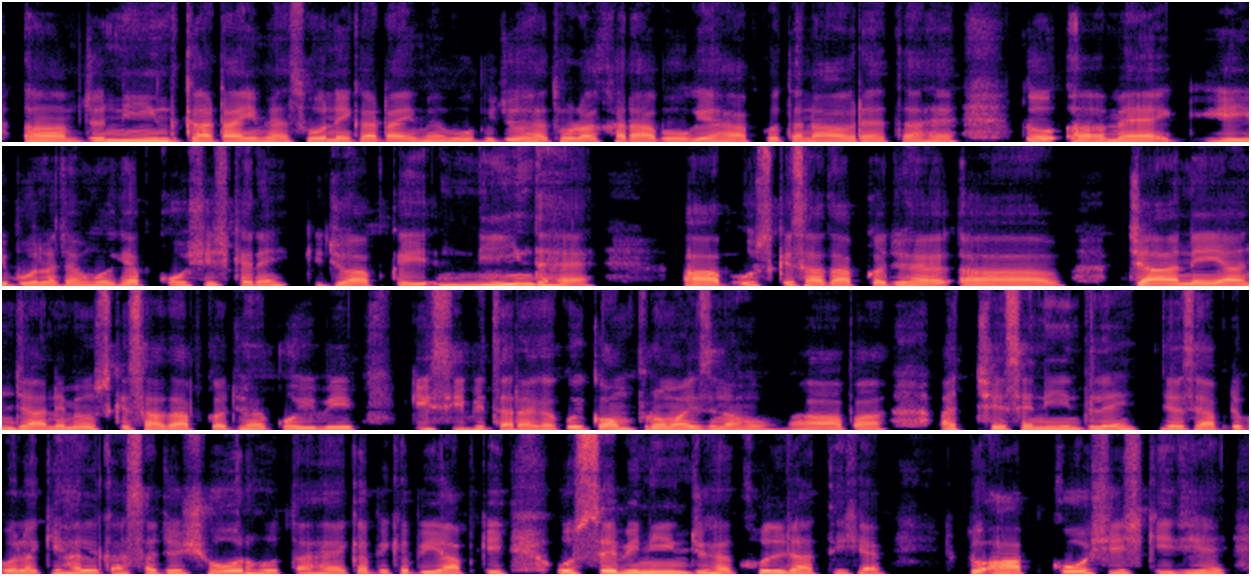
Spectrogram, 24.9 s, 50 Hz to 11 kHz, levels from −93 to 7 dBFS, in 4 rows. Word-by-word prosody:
जो 140 0 +1
नींद 160 +4 +3
का 160 -3 +3
टाइम 145 0 +1
है 155 - -1
सोने 145 -2 -1
का 145 0 0
टाइम 140 +1 -1
है 175 - -2
वो 175 -3 -2
भी 155 - -4
जो 150 0 0
है 145 - 0
थोड़ा 145 0 +1
ख़राब 130 -2 0
हो 130 -1 0
गया 130 0 0
है 130 - 0
आपको 130 +2 -4
तनाव 125 -1 -1
रहता 125 0 -3
है। 125 - -2 0.4
तो 160 -1 +1
अ, 140 -2 0
मैं 150 +2 +2
इक - - -7
यही 150 0 +1
बोलना 145 -1 +1
चाहूँगा 140 +2 0
कि 165 - -1
आप 165 - +2
कोशिश 145 +2 -3
करें 150 +4 0
कि 145 - -12
जो 140 -3 +1
आपकी 140 +2 -1 0.2
नींद 200 - +4
है 125 -1 +1 0.5
आप 135 0 +4
उसके 150 +1 -3
साथ 140 -1 +1
आपका 135 +2 0
जो 135 0 -1
है 145 0 +3
अ, 125 -2 +2 0.4
जाने 150 0 +5
या 150 -1 +5
अनजाने 140 0 +1
में 165 +2 0
उसके 170 +1 -3
साथ 160 -1 0
आपका 150 +1 0
जो 155 - -1
है - - +1
कोई 150 -1 0
भी 160 +2 +1 0.3
किसी 165 +2 -4
भी 175 +1 -4
तरह 145 -1 0
का 155 - 0
कोई 175 +3 -1
कंप्रोमाइज़ 155 -4 +2
ना 125 - +1
हो। 115 -1 -3 0.2
आप 125 +1 0 0.4
अच्छे 145 +3 -1
से 155 +2 0
नींद 135 -2 0
लें 150 +7 +2 0.2
जैसे 135 -1 0
आपने 135 +1 -1
बोला 130 -1 +1
कि 140 - -4
हल्का-सा 135 +4 -1
जो 135 - +1
शोर 175 +4 +2
होता 135 0 -2
है 125 - 0
कभी-कभी 130 +1 -1
आपकी 140 +2 -5 0.3
उससे 180 +1 +4
भी 170 0 +4
नींद 155 -2 +4
जो 140 0 0
है 160 +2 +2
ख़ुल 170 -2 +3
जाती 125 -4 -1
है। - - +1 0.5
तो - - +4
आप 140 -1 +5
कोशिश 160 +5 0
कीजिए 135 +1 -2
145 Hz, 220 wpm, -21 LUFS, 135-155 Hz, 0.5 s, जाने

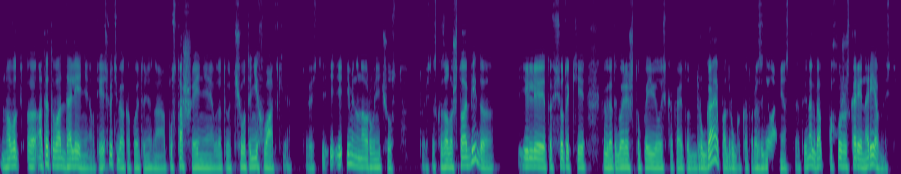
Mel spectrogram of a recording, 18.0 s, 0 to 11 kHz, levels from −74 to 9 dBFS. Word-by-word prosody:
Но, 100 +1 -1
а - - +4
вот, 120 -1 +4 0.2
э, - - -4
от 110 +4 +1
этого 115 -4 +5
отдаления, 105 -5 +2
вот, 80 0 -12
есть 100 +9 -2
ли 140 - +2
у - - -4
тебя 95 -6 -2
какое-то, 85 0 -5
не 90 0 -4
знаю, 85 -1 -6
опустошение, 90 -1 -2
вот 90 0 -4
это 90 - -9
вот 85 -1 -6
чего-то 100 -2 -1
нехватки? 95 -3 -1 0.3
То - - -13
есть 85 +2 -11
и - - -8 0.3
и - - -6
именно 135 -5 0
на 105 0 0
уровне 100 -1 0
чувств? - - -7 0.5
То - - -16
есть 90 -1 -15
ты 95 - -9
сказала, 100 +1 +2
что 120 +5 +1
обида, 115 - +1 0.5
или 110 -1 +4
это 95 +1 0
всё-таки, 100 -1 0 0.3
когда 95 -1 +2
ты 90 - -2
говоришь, 100 -1 +3
что 95 - -7
появилась 90 0 +1
какая-то 85 0 -4
другая 85 +2 +3
подруга, 90 -1 -4
которая 85 +1 -5
заняла 90 +1 -2
место, 85 -2 -7
это 90 +2 -7
иногда 110 -1 +2
похоже 110 -3 0
скорее 105 +2 +3
на 100 +4 +2
ревность? 85 -11 +1
95 Hz, 185 wpm, -24 LUFS, 90-105 Hz, 0.5 s, этого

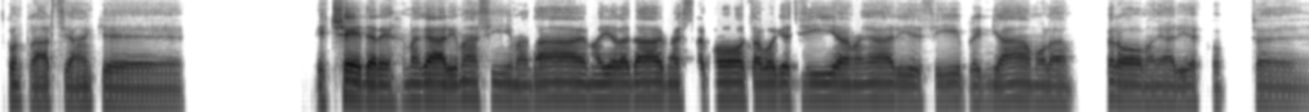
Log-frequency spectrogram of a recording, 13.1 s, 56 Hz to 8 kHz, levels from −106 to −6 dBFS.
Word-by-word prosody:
scontrarsi 90 -2 -3
anche 80 -3 -4 1.3
eccedere 100 -5 +5
magari: 100 -1 +4
"Ma 110 +1 -1
sì, 105 -1 -7
ma 95 -1 -3
dai, 105 +1 +2
ma 100 0 -3
gliela 105 0 +3
dai 105 0 +4
ma 100 0 -2
'sta - - -7
cosa 105 -1 +3
vuoi 105 +1 +1
che 105 +1 0
sia 100 0 -1
magari 100 -1 -3
sì 100 +2 -9
prendiamola." 95 0 -3 0.3
Però, 95 -4 0
magari 90 -1 -5
ecco, 85 -2 -10 0.2
cioè 85 -2 -9
100 Hz, 110 wpm, -23 LUFS, 90-105 Hz, 1.3 s, eccedere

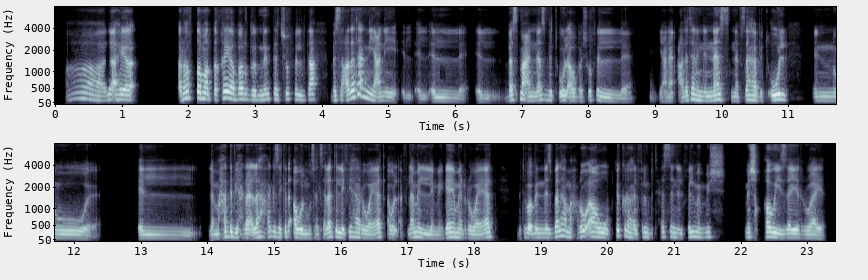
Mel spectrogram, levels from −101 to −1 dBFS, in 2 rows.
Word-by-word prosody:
آه، 160 -4 -5
لأ، 155 - +2
هي 150 -2 +4 0.7
رابطة 195 +1 +4
منطقيّة 180 +2 +5
برضو 160 -3 +2
إن 140 +1 -1
أنت 160 0 -2
تشوف 165 +1 -5
البتاع 155 +2 +1 0.2
بس 135 +2 -3
عادةِ 215 +5 +4
يعني 125 -5 -2
ال - - -18
ال - - -11
ال 105 -2 -5 0.2
ال 95 -2 -11
باسمع 140 -3 +2
الناس 130 +4 -2
بتقول 135 0 0
أو 120 - +1
باشوف 120 +6 -8
ال 100 -7 -4 0.4
يعني - - -8
عادةً 135 +5 -1
إن 130 -3 0
الناس 140 +3 +1
نفسها 140 +5 0
بتقول 145 +5 +5 0.4
إنّه 115 -4 -2 0.7
ال 105 -3 -6 0.2
لمّا 110 0 -4
حد 150 +1 +1
بيحرق 130 -2 +1
لها 140 +2 +3
حاجة 150 +1 -4
زي 130 - -2
كده، - - -4
أو 125 -1 +7
المسلسلات 115 +4 -1
اللي 130 - +4
فيها 140 +2 -2
روايات 120 +3 0
أو 115 - -3
الأفلام 130 +5 -3
اللي 120 -5 0
م 105 - -8
جايّة 135 +7 +2
من 130 -2 0
روايات، 120 +4 -1 0.3
بتبقى - - +2
بالنسبة 125 +2 0
لها 170 +1 +1
محروقة 145 +1 +2
وبتكره 135 +2 0
الفيلم، 135 +3 -4
بتحس 145 +5 -11
إن 135 - -3
الفيلم 135 +5 -2
مش 140 0 -8 0.3
مش 140 0 0
قوي 140 -5 +4
زي 120 +1 +4
الرواية، 110 -4 -3
130 Hz, 165 wpm, -24 LUFS, 115-145 Hz, 0.7 s, أو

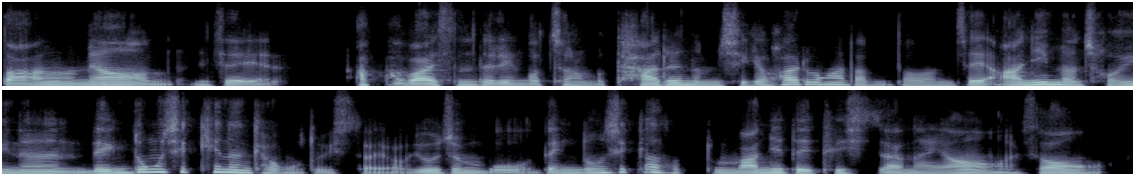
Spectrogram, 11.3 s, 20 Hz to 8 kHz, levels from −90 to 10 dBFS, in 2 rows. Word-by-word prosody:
남으면 160 +3 +2
이제 140 -3 -1 0.4
아까 - - -3
말씀드린 155 -1 +3
것처럼 145 +3 -5
뭐 - - -10
다른 170 +2 +3
음식에 145 0 -4
활용한다든지 175 -6 0
아니면 175 +1 +4
저희는 155 -1 -2
냉동시키는 240 - +2
경우도 160 -4 -5
있어요. - - -8 0.2
요즘 165 -1 0
뭐 - - -3
냉동시켜서 180 - -1
또 160 - -6
많이들 155 +1 +3
드시잖아요. 140 +1 -2
그래서 155 +1 0
155 Hz, 335 characters per minute, -26 LUFS, 150-175 Hz, 0.4 s, 아니면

